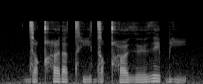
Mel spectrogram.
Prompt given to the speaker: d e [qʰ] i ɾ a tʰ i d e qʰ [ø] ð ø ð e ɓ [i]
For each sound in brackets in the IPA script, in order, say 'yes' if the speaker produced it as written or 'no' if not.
yes, yes, yes

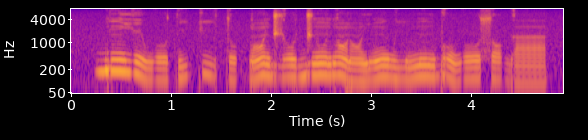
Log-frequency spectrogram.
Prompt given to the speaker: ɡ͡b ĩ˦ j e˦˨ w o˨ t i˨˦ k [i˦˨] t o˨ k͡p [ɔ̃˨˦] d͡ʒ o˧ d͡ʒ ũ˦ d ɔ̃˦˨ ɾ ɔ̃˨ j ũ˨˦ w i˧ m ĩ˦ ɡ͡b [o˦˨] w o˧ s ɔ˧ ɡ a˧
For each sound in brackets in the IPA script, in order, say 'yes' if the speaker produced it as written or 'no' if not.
yes, yes, yes

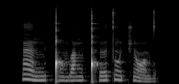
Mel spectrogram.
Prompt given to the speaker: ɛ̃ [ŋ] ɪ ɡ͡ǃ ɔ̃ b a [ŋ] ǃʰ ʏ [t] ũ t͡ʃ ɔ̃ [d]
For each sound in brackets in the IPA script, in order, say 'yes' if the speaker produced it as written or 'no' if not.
yes, yes, yes, yes

